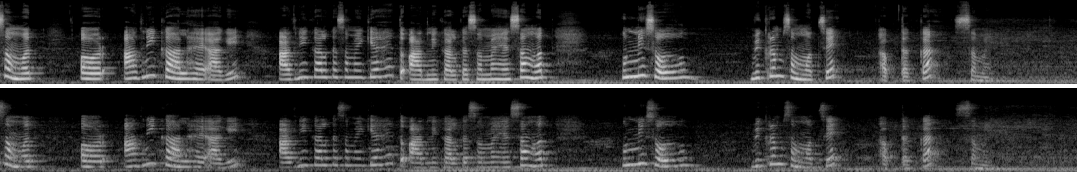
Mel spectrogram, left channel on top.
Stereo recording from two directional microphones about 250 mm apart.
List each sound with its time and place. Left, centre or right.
0.0 s a woman's voice: left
